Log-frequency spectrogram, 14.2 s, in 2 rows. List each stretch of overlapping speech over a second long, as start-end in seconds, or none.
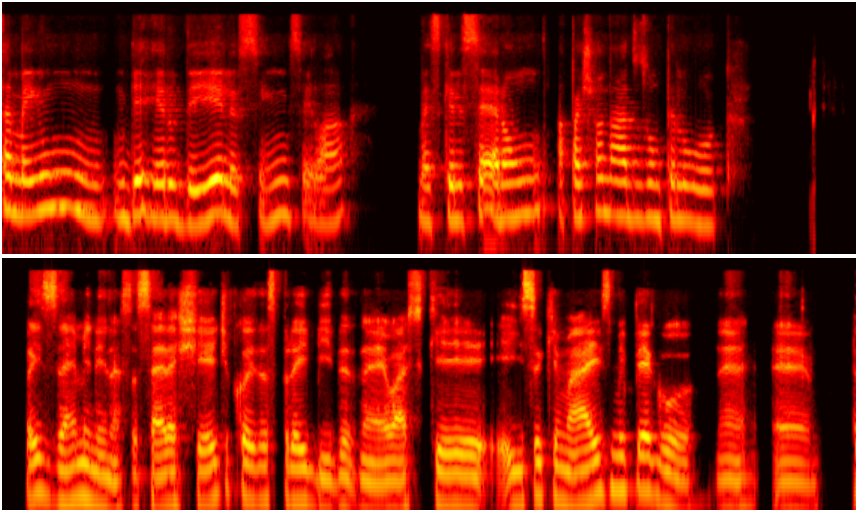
none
